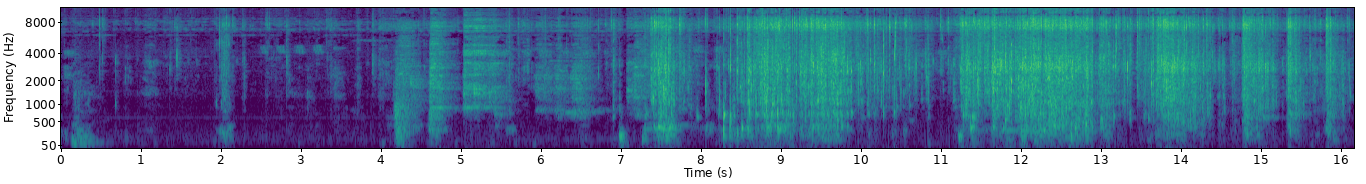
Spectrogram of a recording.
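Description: Tapioca chunks drop and splash into a pot of water, starting with scattered plops and building into dense, continuous sloshing and clattering splashes.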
